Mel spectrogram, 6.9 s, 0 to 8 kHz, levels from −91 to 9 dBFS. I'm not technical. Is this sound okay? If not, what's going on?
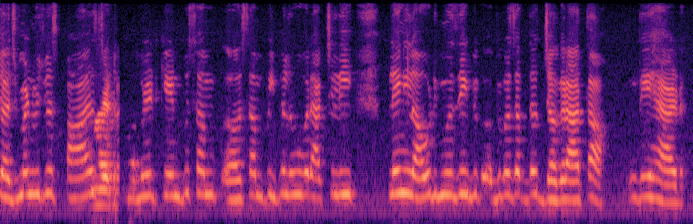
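No. Two problems show up early on. At 0.96 to 1.0 s there are chunks out of order. One tiny 20 ms slice of speech arrived late and played after the slice meant to follow it. Nothing is missing. The order is just swapped. That makes a brief jumbled blip.

From 1.11 to 1.41 s the speech suddenly dips sharply over about a third of a second. This is likely speech suppressed in double talk. Both sides spoke at once. The call's echo control couldn't tell this voice from the other side's sound, so it turned everything down.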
